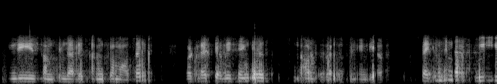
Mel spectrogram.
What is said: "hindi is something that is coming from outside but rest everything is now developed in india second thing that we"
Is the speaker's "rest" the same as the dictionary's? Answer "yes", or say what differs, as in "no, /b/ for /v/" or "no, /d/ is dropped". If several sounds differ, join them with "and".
no, /l/ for /ɹ/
